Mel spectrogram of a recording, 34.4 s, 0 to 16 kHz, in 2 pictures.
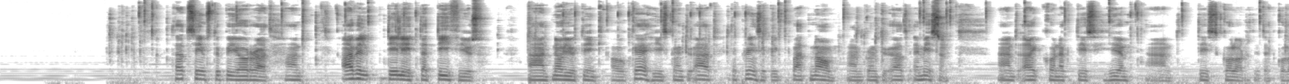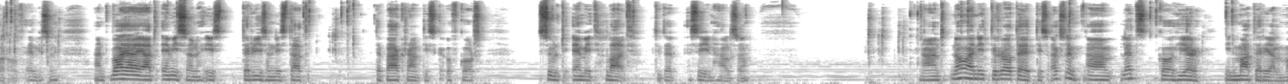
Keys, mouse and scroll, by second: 1.5 shift+z, 1.7 ctrl+s, 2.8-4.2 middle drag, 3.7-6.4 drag, 6.1 middle click, 7.0 x, 8.7-10.7 drag, 10.1 shift+a, 10.8 middle click, 13.1-17.5 drag, 15.0-17.1 middle drag, 17.1 ctrl+s, 17.5-19.3 middle drag, 19.3 shift+z, 19.6-23.1 drag, 21.8 ctrl+s, 26.0-27.4 drag, 28.8 shift+z, 29.0-31.3 middle drag, 29.9-33.4 right drag, 32.4-34.3 drag.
